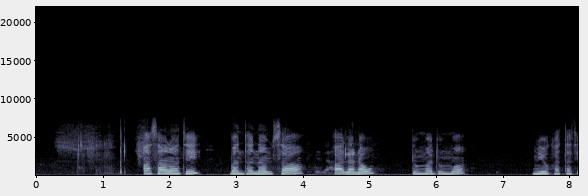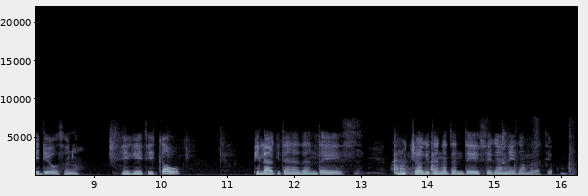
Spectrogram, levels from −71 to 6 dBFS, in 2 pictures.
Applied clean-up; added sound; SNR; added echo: none; Wind; 20 dB; none.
